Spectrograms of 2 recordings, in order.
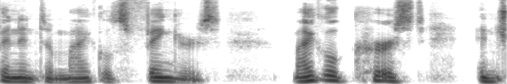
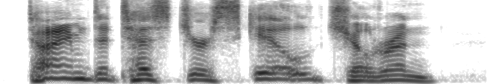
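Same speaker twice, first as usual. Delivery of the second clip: high, full-throated, booming, commanding bellow; 5 semitones higher, 5 dB louder than usual. A rider challenging the others to follow before galloping off, bellowing. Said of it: "she bellowed".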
